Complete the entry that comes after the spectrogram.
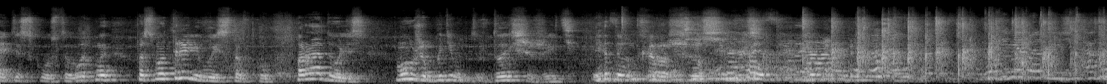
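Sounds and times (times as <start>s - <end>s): voices talking: 0.4s - 11.0s
audience applauding: 7.0s - 11.0s.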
